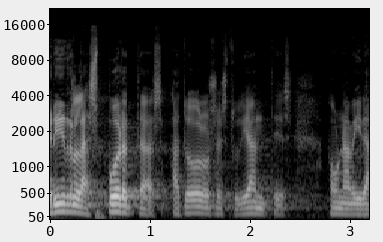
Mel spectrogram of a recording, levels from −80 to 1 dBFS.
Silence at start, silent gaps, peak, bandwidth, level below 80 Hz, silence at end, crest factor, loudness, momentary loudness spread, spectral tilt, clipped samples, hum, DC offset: 0 s; none; -6 dBFS; 16 kHz; -64 dBFS; 0 s; 20 dB; -27 LUFS; 16 LU; -4.5 dB/octave; under 0.1%; none; under 0.1%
